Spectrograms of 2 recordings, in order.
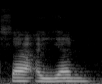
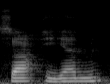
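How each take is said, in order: The two takes are said the same way.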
